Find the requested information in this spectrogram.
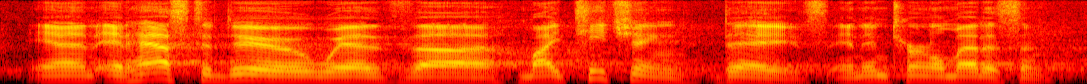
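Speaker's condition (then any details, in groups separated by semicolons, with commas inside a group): No condition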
